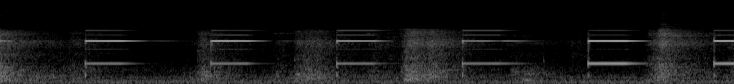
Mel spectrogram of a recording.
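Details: 2012 Volvo XC60 with no crank, no start: double-tone dash chime repeating about every 1.25 s in a quiet cabin, with brake failure, SRS, shift to P and charging warnings and no communication with the engine or transmission modules; fuses, relays and wiring checked OK.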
